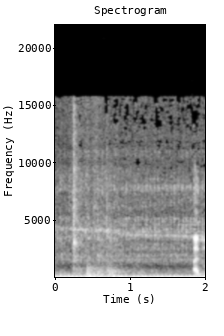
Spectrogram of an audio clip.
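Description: Sherp all-terrain vehicle's diesel engine running steadily at low revs as the vehicle creeps along, with a single knock about half a second in.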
